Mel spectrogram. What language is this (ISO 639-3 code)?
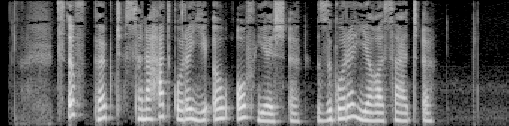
ady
